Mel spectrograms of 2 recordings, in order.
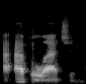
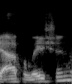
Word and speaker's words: Appalachian: with people who go to the school it's pronounced appalachian appalachian okay people people say appalachian which like the mountain range is called the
